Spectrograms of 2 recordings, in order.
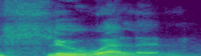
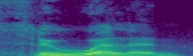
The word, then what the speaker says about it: Llywelyn: It looks like a double L in the Latin script. It's an aspirated L in the Cymric language.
